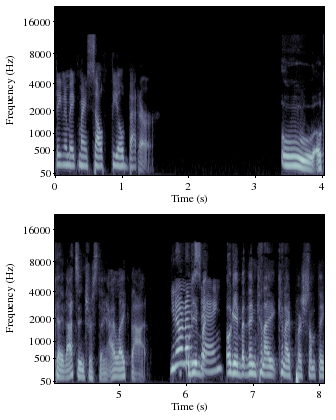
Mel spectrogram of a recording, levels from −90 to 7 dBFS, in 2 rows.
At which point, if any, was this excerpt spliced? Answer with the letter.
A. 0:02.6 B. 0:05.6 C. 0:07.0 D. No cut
D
